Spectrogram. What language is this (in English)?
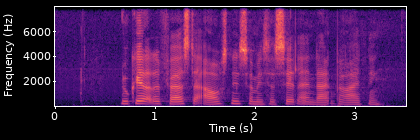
Danish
